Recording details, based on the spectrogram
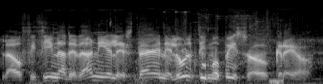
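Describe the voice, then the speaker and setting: A shrewd game ally. His voice is forceful and very bright, swinging widely in pitch as he gives familiar, brisk orders through a slightly noisy radio. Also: very animated, exaggerated voice. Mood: businesslike. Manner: familiar, directive. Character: shrewd, brisk male ally guiding the hero. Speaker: guide over radio. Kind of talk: video game dub acting.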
